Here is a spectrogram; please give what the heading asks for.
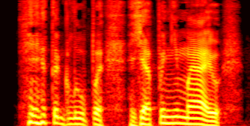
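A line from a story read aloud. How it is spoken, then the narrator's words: Girlish giggling agreement. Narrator (Russian): по-девичьи хихикнув, согласился майор Сэндерсон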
